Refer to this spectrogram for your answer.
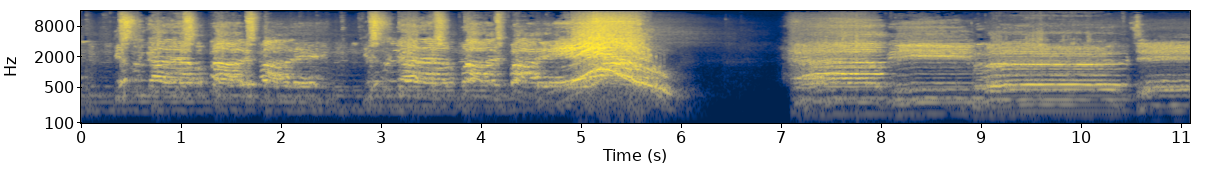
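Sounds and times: male a cappella group singing: 0.0 - 5.2, 7.1 - 11.0.

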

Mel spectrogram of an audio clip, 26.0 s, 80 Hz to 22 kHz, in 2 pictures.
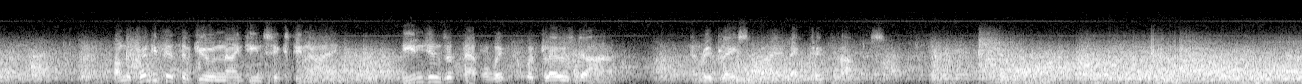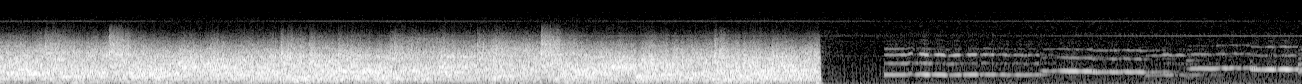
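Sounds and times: steam hissing: 0.0 - 21.2
machinery knocking: 0.0 - 21.3
quiet flute music: 21.8 - 26.0.

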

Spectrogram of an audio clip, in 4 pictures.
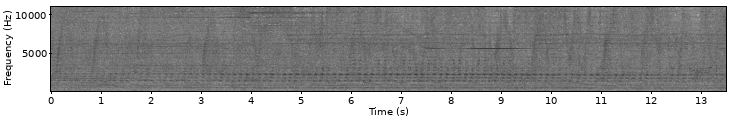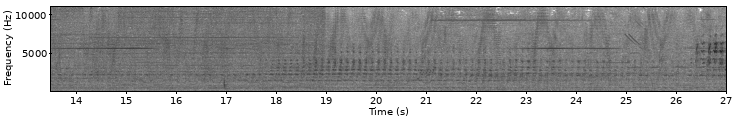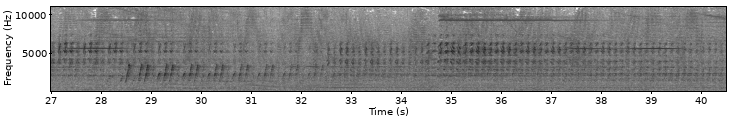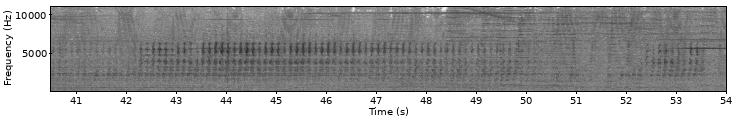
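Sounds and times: synthesizer drones: 0.0 - 54.0.

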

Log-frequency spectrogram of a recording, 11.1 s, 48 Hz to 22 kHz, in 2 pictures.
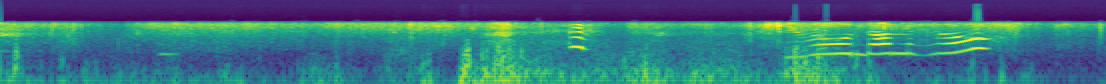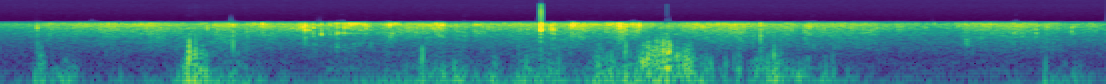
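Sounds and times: dry grass rustling: 0.0 - 11.0.

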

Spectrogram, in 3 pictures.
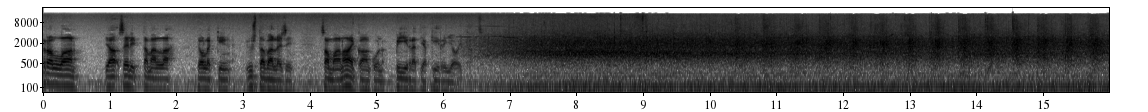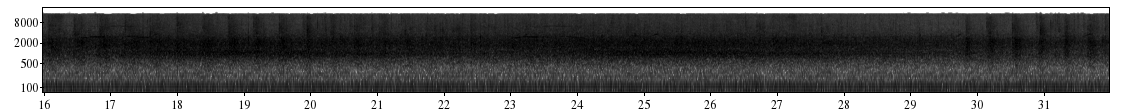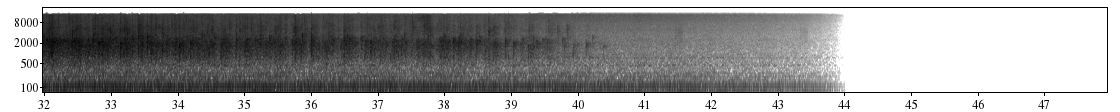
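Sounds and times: crowd applauding: 6.1 - 40.5
low hum: 6.3 - 36.2.

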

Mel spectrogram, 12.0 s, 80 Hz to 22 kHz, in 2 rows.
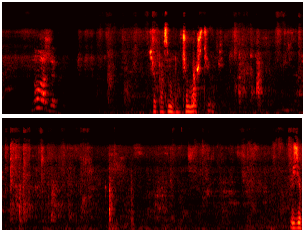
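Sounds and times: shuffling and handling noise: 1.5 - 12.0.

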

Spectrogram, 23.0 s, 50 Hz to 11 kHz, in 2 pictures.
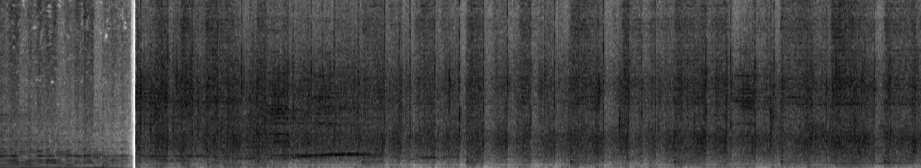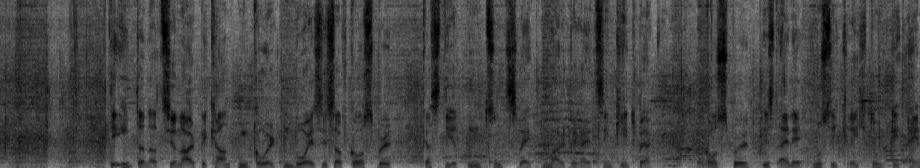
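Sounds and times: audience applauding and cheering: 1.1 - 23.0.

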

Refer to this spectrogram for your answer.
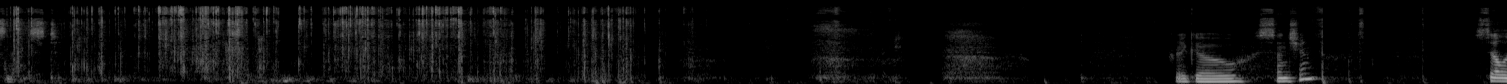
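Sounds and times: foil wrapper tearing and crinkling: 0.0 - 6.8.

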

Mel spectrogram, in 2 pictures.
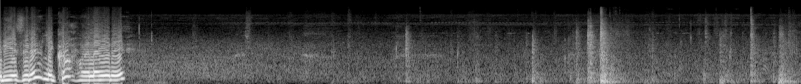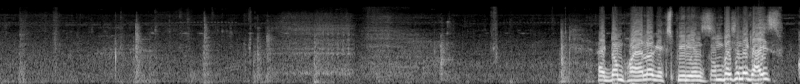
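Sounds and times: steady hiss: 0.0 - 16.0
footsteps on plank deck: 1.4 - 14.3
bridge rattles: 2.9 - 15.2.

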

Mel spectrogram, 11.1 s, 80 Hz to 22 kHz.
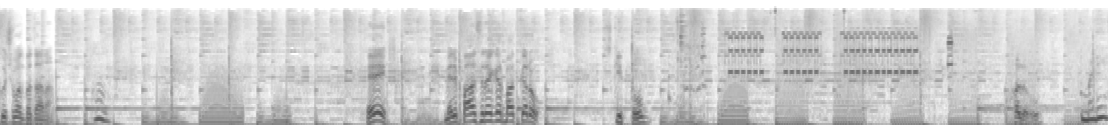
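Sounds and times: phone ringtone beeps: 6.8 - 9.6.

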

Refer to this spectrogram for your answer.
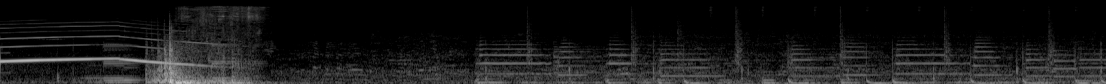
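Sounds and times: police siren wailing: 0.0 - 2.7.

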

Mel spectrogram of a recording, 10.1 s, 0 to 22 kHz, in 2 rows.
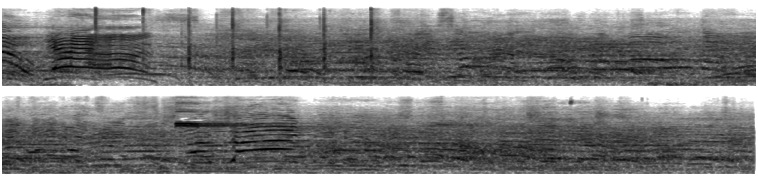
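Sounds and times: murmur of crowd chatter: 0.0 - 10.0.

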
